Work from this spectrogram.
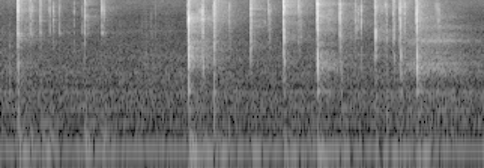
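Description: Fingers typing on a computer keyboard, a quick irregular run of crisp clicks and key taps, close and distinct over a low steady hum, with no talking.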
